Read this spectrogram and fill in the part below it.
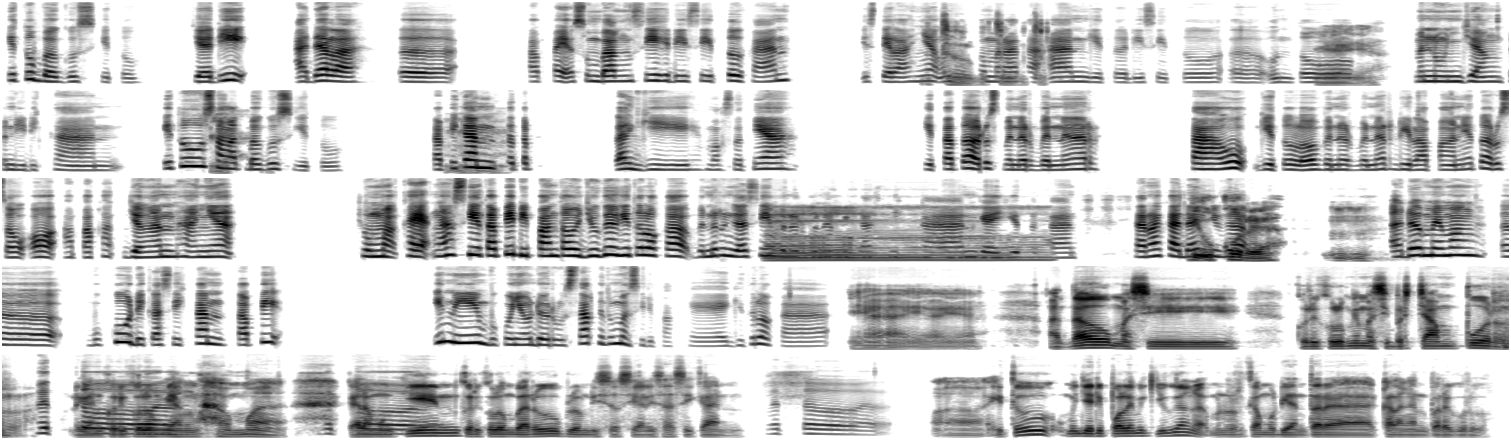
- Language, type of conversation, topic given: Indonesian, podcast, Apa menurutmu tujuan utama sistem pendidikan kita seharusnya?
- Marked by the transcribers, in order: other background noise; tapping; drawn out: "Oh"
